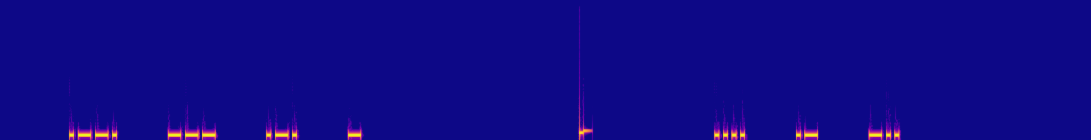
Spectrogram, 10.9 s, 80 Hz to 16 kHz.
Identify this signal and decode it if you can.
Morse code, heard as a keyed tone, about 28 wpm, spaced as for 13 wpm, 690 Hz. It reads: PORT HAD
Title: 4x Character Spacing - Top 300 Words - 28wpm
